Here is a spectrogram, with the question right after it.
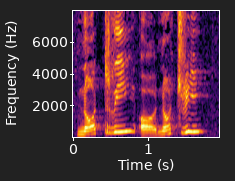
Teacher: So in almost all cases, the r is actually produced as either a tap or a trill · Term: tap, trill, r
